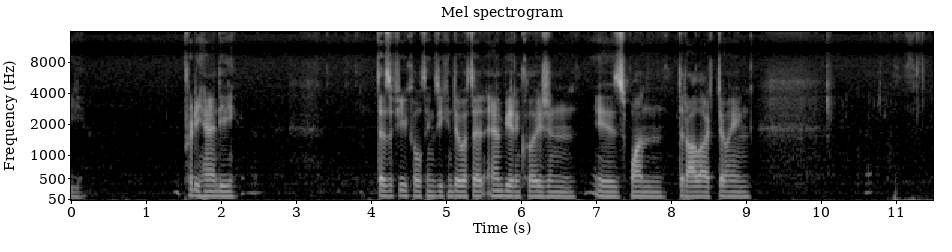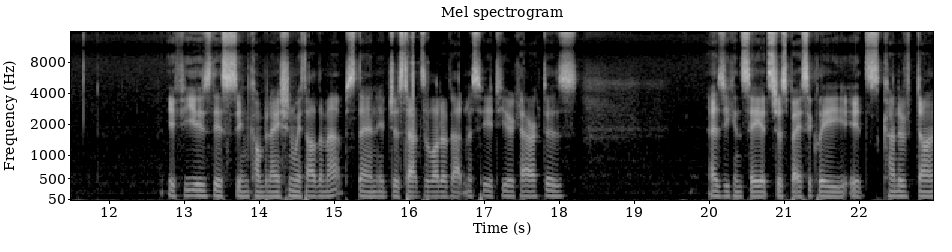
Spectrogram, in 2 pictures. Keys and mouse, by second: 3.4-6.3 drag.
